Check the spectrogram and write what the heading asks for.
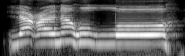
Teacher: ٹھہرنے کی صورت میں ہا جو ہے ساکن ہو جائے گا.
